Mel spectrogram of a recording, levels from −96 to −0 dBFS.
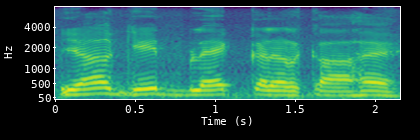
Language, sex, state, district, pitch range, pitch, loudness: Hindi, male, Chhattisgarh, Raipur, 140-165 Hz, 150 Hz, -11 LUFS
